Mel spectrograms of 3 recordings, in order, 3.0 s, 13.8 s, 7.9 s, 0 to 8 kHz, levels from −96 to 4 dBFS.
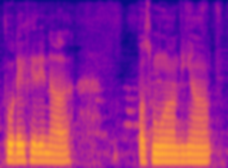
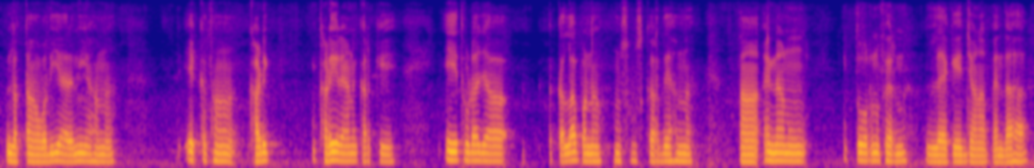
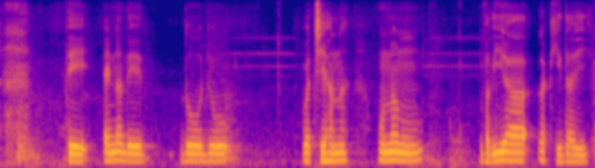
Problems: constant background noise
